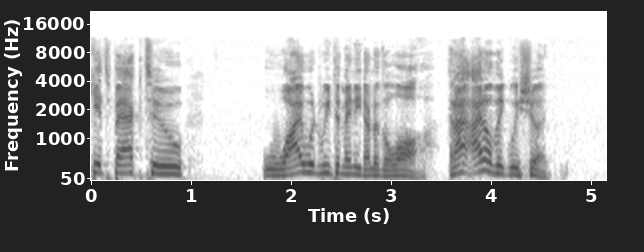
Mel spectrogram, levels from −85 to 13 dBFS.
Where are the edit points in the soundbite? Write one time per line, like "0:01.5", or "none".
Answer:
0:01.1
0:02.4
0:02.7
0:03.5

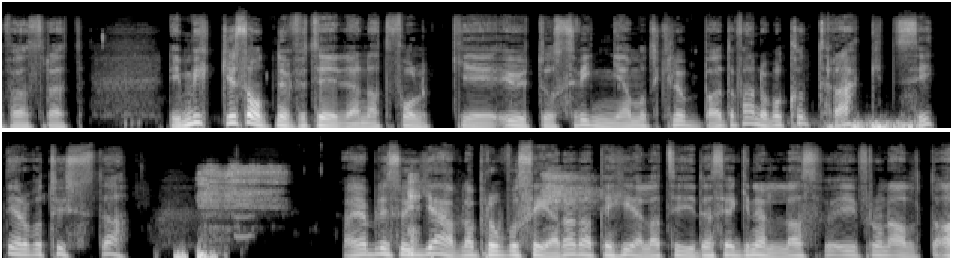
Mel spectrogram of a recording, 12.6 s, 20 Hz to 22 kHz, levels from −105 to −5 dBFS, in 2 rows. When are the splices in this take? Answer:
none

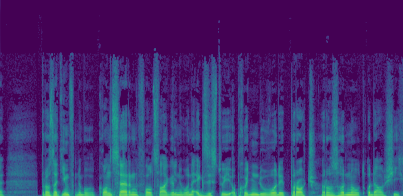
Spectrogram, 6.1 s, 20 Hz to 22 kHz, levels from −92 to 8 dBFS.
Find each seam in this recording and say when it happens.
0:01.1
0:02.6

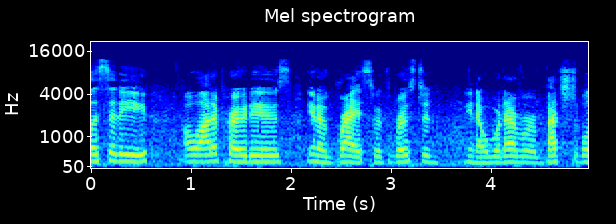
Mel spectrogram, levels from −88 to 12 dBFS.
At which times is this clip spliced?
0:02.1
0:02.5

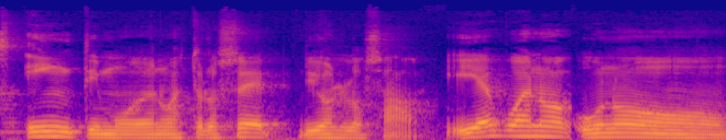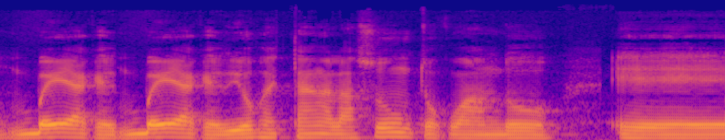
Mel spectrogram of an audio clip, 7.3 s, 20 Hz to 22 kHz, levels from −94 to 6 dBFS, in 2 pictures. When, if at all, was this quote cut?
0:02.8
0:04.2

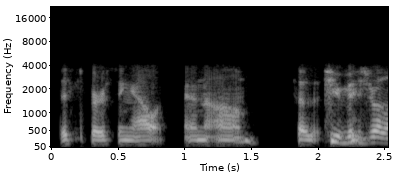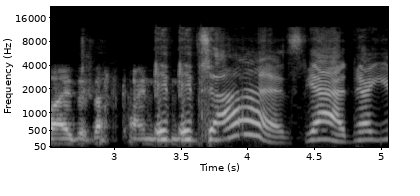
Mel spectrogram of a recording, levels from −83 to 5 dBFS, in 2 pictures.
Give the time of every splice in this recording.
0:02.1
0:03.4

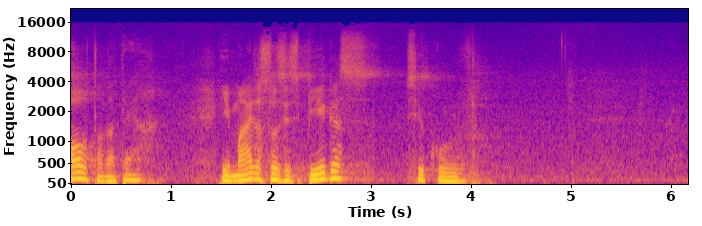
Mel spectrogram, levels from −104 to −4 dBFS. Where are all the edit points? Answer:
none

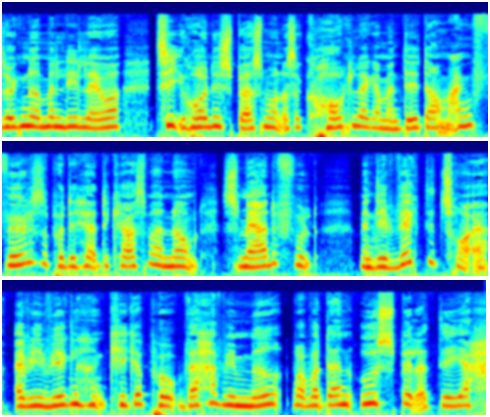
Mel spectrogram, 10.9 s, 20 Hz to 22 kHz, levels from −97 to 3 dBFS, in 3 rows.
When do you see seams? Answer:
0:01.1
0:05.2
0:09.4

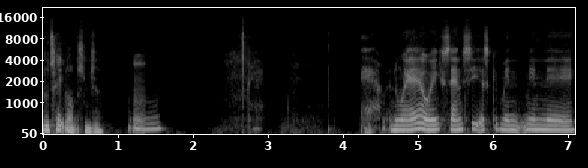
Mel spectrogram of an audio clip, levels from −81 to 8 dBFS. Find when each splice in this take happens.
none

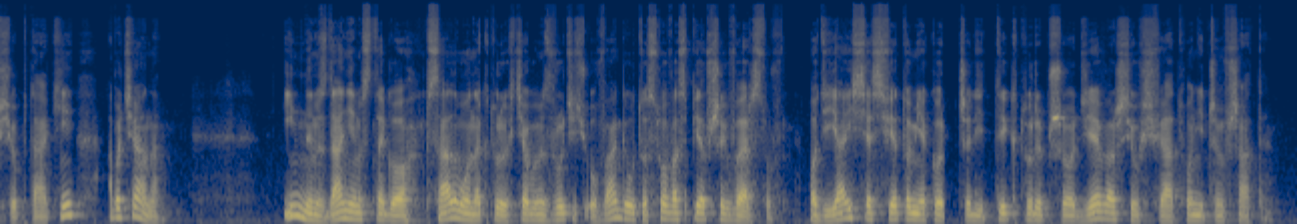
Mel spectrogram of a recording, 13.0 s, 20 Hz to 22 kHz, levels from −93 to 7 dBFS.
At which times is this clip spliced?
0:01.1
0:07.9
0:09.4

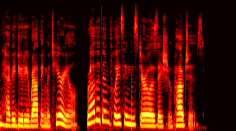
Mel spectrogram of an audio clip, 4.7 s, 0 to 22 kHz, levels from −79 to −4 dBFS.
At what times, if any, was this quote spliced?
0:01.6
0:02.6

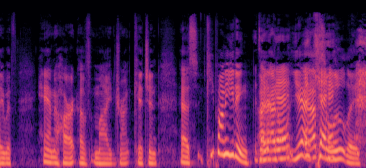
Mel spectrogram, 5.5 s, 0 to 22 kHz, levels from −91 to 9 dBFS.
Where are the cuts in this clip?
none

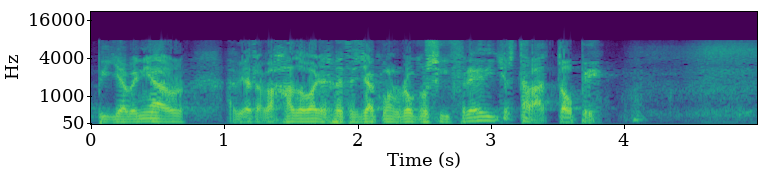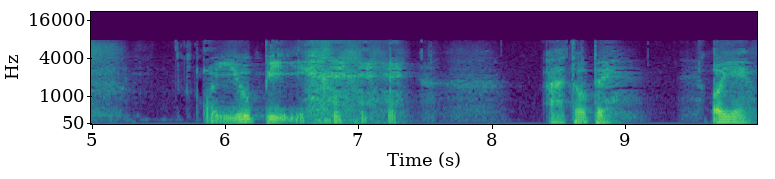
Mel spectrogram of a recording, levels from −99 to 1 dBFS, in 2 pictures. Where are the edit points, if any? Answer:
none

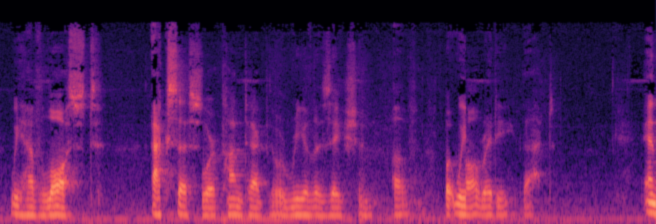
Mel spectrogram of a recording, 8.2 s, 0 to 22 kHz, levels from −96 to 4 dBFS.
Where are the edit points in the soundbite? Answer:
0:02.5
0:03.4
0:05.8

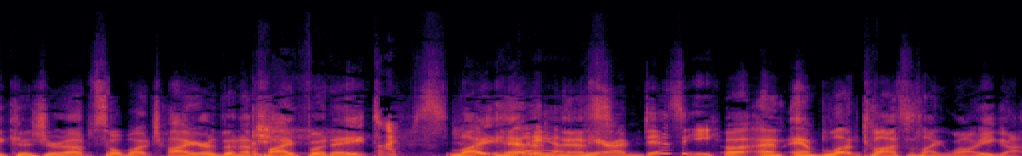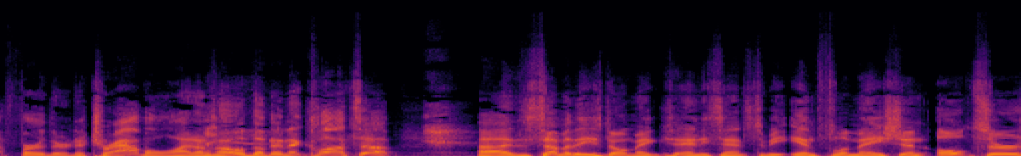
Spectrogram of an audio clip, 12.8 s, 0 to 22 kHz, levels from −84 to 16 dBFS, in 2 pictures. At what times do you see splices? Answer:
0:08.1

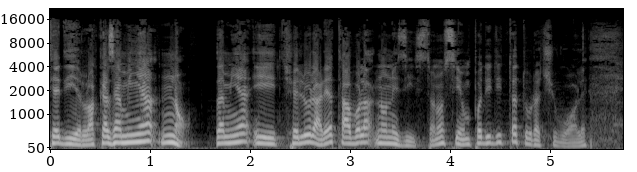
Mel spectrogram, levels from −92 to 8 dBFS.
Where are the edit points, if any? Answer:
0:01.7

